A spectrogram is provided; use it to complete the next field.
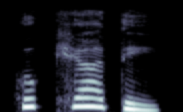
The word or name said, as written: ಕುಖ್ಯಾತ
